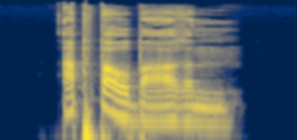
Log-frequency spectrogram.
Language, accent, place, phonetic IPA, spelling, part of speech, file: German, Germany, Berlin, [ˈapbaʊ̯baːʁəm], abbaubarem, adjective, De-abbaubarem.ogg
- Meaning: strong dative masculine/neuter singular of abbaubar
